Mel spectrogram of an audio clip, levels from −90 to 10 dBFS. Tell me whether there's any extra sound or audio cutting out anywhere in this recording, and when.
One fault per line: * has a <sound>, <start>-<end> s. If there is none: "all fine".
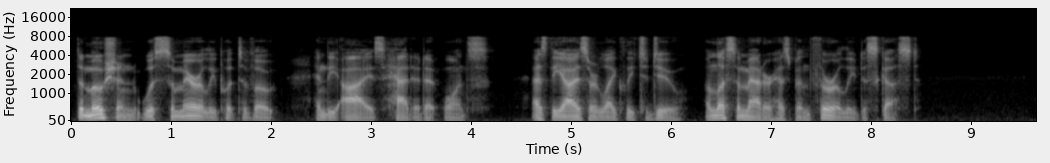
all fine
